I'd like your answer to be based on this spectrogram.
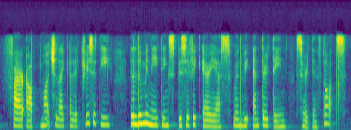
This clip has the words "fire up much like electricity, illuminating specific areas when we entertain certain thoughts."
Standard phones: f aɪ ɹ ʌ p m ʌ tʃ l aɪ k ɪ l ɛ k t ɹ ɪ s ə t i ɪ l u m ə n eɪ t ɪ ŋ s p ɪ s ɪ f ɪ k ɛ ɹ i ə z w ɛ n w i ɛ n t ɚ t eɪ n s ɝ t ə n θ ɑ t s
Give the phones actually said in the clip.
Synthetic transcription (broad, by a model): f aɪ ɹ ʌ p m ʌ tʃ l aɪ k ɪ l ɛ k t ɹ ɪ s ə t i ɪ l u m ə n eɪ t ɪ ŋ s p ɪ s ɪ f ɪ k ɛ ɹ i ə s w ɛ n w i ɛ n t ɚ t eɪ n s ɝ t ə n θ ɑ t s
